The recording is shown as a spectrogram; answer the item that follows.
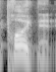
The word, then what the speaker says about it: poignant: it was very poignant. I mean, it wasn't like It's very what? poignant. Poignant. There we go. That's what I said. You pronounced the G. Soft G, but you pronounced it.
